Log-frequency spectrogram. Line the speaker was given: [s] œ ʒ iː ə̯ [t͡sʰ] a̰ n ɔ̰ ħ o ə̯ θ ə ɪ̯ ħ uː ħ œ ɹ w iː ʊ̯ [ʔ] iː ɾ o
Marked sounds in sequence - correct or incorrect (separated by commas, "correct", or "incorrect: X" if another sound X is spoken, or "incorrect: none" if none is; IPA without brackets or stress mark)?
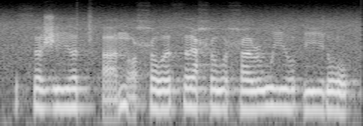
incorrect: θ, incorrect: t͡sʼ, correct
